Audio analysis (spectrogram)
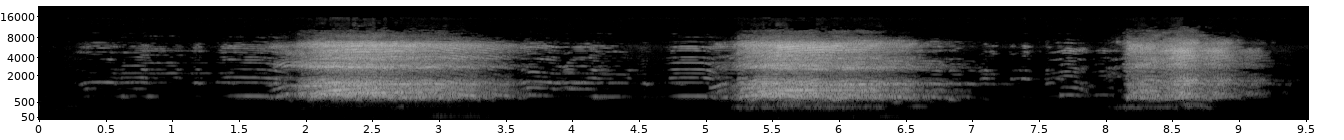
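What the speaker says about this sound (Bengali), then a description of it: "একজন তাকবীর মানে সবাই মিলে বলেন দেখি কেমন আওয়াজ দেখি।" Large crowd at a Bangla waz religious gathering shouting takbir in unison, three loud collective roars, each swelling and fading, separated by short pauses, with a lone voice leading briefly before the first.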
